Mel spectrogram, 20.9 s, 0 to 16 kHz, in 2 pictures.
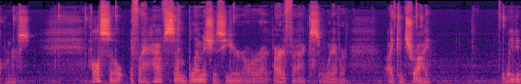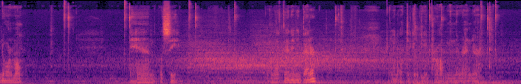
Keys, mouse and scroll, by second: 0.8-1.2 scroll down 1, 1.2 middle click, 2.0 scroll up 3, 2.3 middle click, 4.3-4.7 scroll down 2, 4.7 middle click, 8.3 click, 11.7 click, 12.9 click, 14.2 click, 15.1 middle click, 18.2-18.7 scroll down 3, 18.8 alt+a, 19.0 middle click, 19.4-19.7 scroll down 3, 20.0 shift+middle click, 20.3 middle click.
